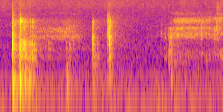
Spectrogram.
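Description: Plastic clicks of a Transformers Dinobot Slug action figure being handled and its parts snapped into place during transformation: a loud click cluster at the start, then a few lighter clicks about a second in.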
